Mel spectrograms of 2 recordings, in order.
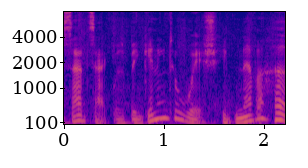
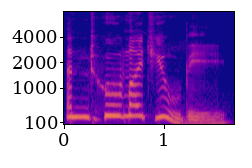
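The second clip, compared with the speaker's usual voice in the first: slow, high, loud giraffe voice; inquiring giraffe; 14 semitones higher, 7 dB louder, slower than usual. Acted. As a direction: draw the question out grandly. Giraffe questions dolls.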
